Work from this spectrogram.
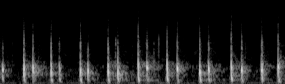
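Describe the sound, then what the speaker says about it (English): A horse's hooves clip-clop in a steady, even rhythm, about four beats each second, loud and close, with no other sound behind them. "I see Don Diego's horse approaching"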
